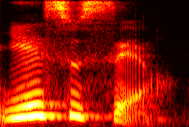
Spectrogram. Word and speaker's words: Jesus: 근데 재밌게도 독어의 스펠링, 예수의 스펠링은요, 영어의 지저스랑 똑같아요. 근데 여러분 독어를 공부하신 분은 알겠지만 J가 독어에서 요트라고 그래서 이제 Z 발음이 안 나잖아. 요 발음이 나잖아요. 그러니까는 독어로 해도 예수스예요. 근데 이게 영어로 발음하게 되니까 이게 지저스가 되는 거예요.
